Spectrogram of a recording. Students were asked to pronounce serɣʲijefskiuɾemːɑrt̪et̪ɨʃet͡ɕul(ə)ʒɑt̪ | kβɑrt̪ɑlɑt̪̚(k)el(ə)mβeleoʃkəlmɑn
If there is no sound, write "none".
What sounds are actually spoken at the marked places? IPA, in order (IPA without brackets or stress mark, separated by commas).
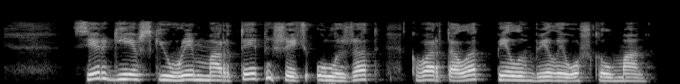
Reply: ə, p, ə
